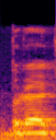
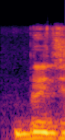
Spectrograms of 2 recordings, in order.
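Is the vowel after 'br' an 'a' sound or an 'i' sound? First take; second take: a; i. First: The vowel after 'br' is an 'a' sound. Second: The vowel after 'br' is an 'i' sound. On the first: The speaker calls it right. "ब्रज होता है" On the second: The speaker calls it wrong. "जो लोग ब्रिज बोलते हैं वो गलत बोल रहे हैं"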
